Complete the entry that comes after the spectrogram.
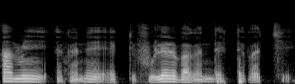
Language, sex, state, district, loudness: Bengali, male, Tripura, West Tripura, -20 LUFS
